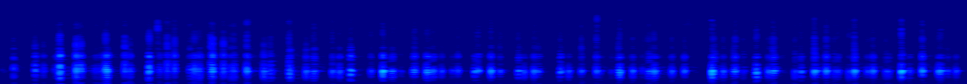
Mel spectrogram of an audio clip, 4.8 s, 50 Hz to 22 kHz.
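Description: A small, closed, solid black hardcover notebook with a TikTok logo is tapped with fingertips and nails. About 26 quick, dry, quiet taps come in an uneven rhythm, each with a short midrange knock that stops almost at once.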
